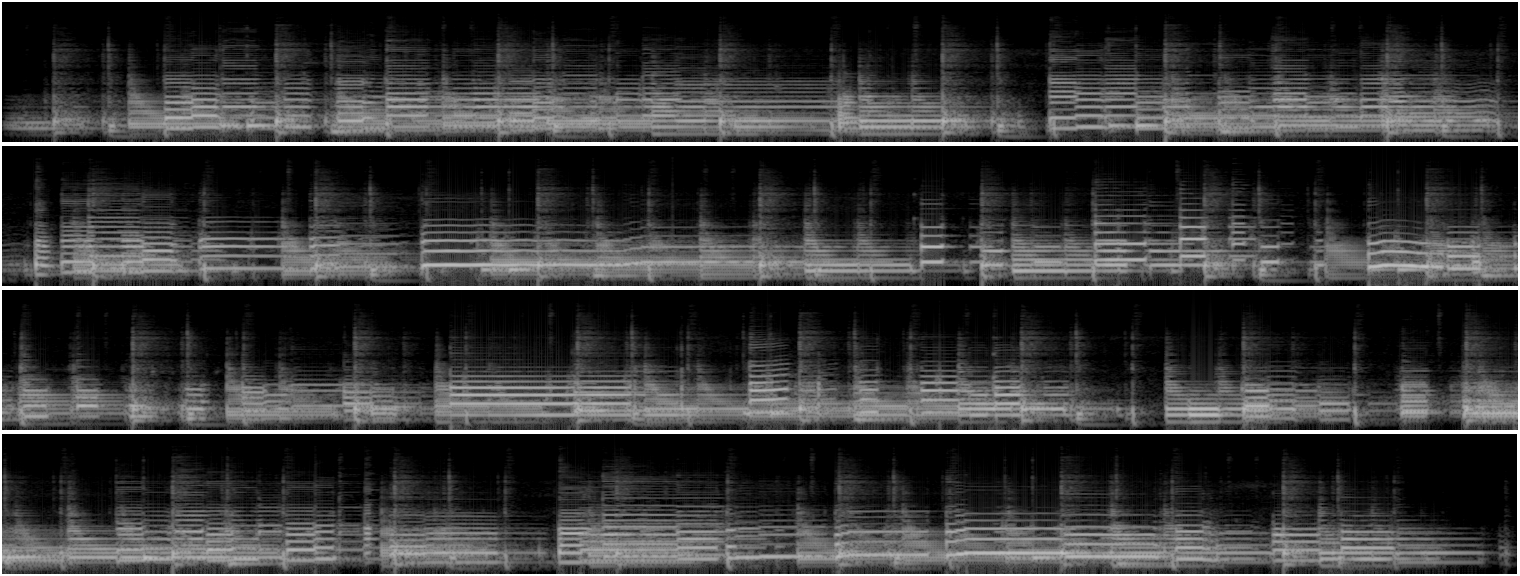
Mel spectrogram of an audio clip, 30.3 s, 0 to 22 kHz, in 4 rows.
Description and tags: Same loop, lead guitar high point, Korg, BossDr3, electric guitar, to Smartphone
electric, bass, Korg, synth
